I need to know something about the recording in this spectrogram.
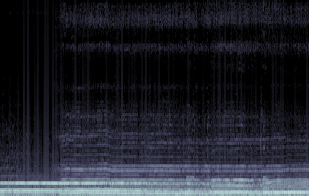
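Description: Ambient drone music built from layered, long-held wordless vocal tones on a looper. New held notes enter about a second in, and twice more near the end.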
